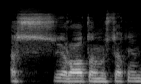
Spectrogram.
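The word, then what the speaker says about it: الصراط المستقيم: in the straight way, even though there is a al in front of, you don't pronounce the al. Yeah, that's a as-sirat al-mustaqim. That's a tajweed. That's a tajweed rule. If it says alif lam and a sad, you're not going to say al-sirat, you will say as-sirat.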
